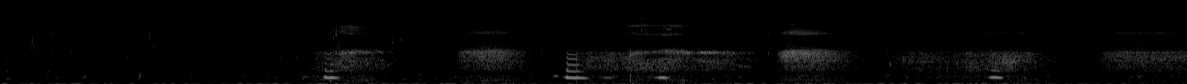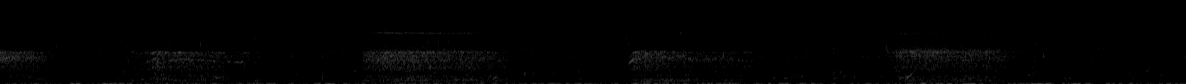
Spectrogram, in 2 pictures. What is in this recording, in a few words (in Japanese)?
添い寝, BGMなし; もっと優しくしてよ…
